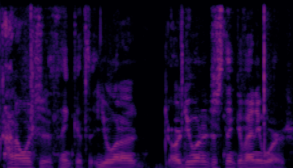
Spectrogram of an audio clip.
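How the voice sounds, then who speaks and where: A man's voice: mid-range voice, rapid-fire, darkish tone, faint music behind. A man who does magic and comedy, chatting as a guest in an easygoing way, often thinking aloud. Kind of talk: casual chat.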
